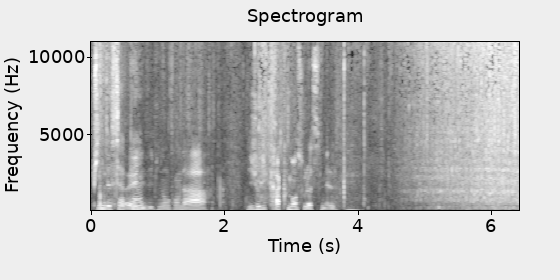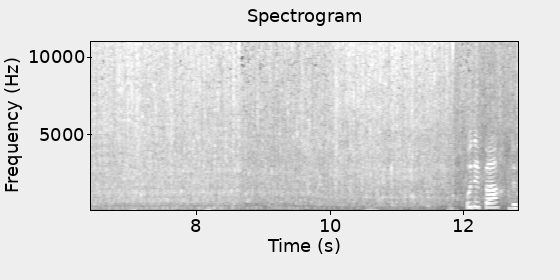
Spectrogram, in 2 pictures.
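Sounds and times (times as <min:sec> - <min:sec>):
speech: 0:00.0 - 0:04.2, 0:12.0 - 0:12.8
small river babbling and rushing: 0:04.6 - 0:12.8.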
